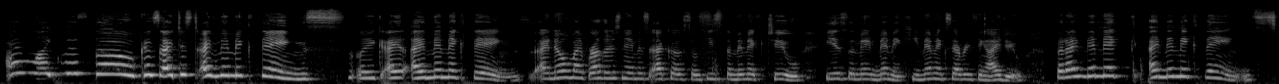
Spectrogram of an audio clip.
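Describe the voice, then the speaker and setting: High-voiced, rambling young-sounding woman. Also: moderate pace, few pauses. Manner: rambling, gushing, giggly. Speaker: host reading fan comic dubs and commenting. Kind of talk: casual chatty reaction with comic read-outs.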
